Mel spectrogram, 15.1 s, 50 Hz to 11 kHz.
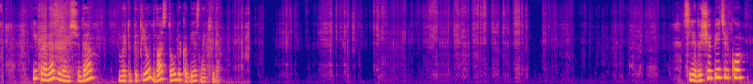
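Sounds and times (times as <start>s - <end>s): yarn rustling and scraping: 0.0s - 3.0s, 3.9s - 13.4s.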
